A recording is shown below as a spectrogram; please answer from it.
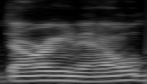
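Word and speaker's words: d'Arnaud: Darno with the home run. I love being an out late. That's what I love doing. Nick, his name is pronounced Darnell.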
